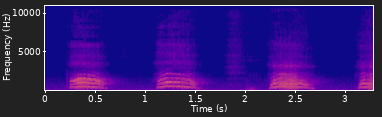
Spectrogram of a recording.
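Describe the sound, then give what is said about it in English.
A voice imitates a pigeon with four rising-and-falling cooing calls, each about half a second long and evenly spaced, with short pauses between them. “That's a pretty good pigeon.”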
